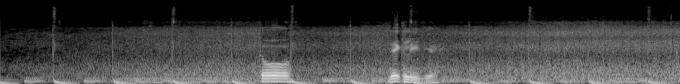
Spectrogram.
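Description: Broad, steady rush of water flowing out from Anand Sagar lake and running downstream, a continuous outdoor wash with brief voices talking over it.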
